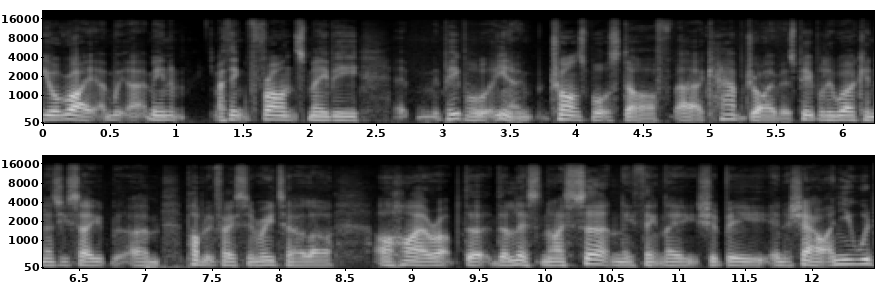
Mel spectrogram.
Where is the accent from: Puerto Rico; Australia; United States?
Australia; now in United Kingdom; As an Australian in Britain, but effectively one of us.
